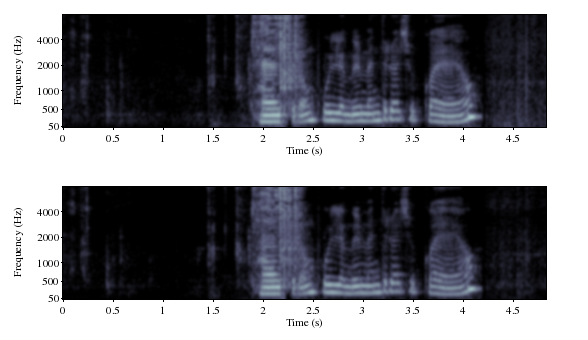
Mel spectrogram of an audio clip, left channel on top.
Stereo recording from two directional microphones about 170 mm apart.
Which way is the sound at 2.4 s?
Centre (ahead or behind).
